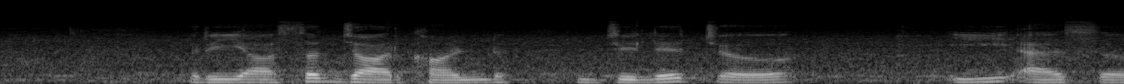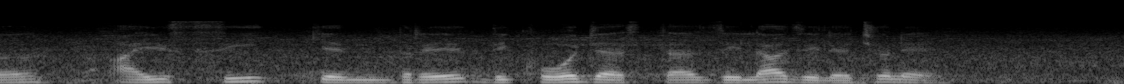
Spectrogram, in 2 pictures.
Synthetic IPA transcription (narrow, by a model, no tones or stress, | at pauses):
ɾijasət̪̚d͡ʑaɾkʰãɳɖ | d͡ʑilet͡ɕə | iɛs | a̰isikend̪ɾed̪ikʰod͡ʑɛst̪ad͡zilad͡zilet͡ɕune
